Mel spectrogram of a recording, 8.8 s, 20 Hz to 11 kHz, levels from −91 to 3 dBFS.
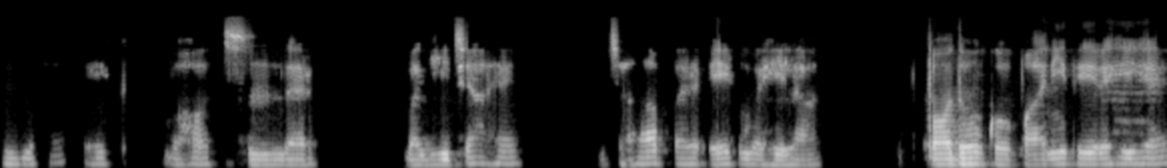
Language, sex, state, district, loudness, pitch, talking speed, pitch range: Hindi, male, Uttarakhand, Uttarkashi, -21 LUFS, 110 Hz, 110 wpm, 100-115 Hz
